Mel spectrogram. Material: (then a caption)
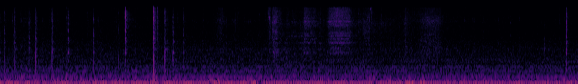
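Foam board. An insulation board is tapped gently up close with fingers, mixing soft tapping with some scratchy taps. Quick, dull, clicky taps sit over a steady low rumble, with faint bright scratching brushes in between. Each tap dies away almost instantly.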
